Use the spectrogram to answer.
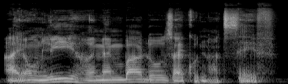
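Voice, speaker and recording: Casting: hardened exiled Haitian gang leader for a game; low forceful voice, husky, measured and grave. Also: male voice. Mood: wry, guarded. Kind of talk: video game cutscene acting.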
